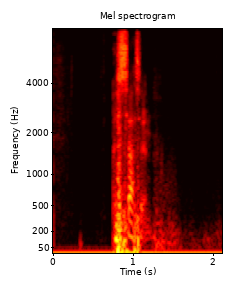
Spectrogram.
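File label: "assassin" English, British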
